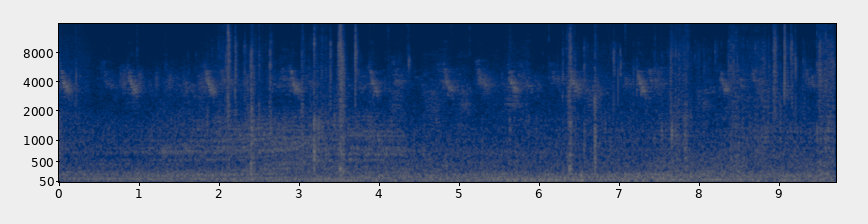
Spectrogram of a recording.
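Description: A bird chirping over and over, short falling chirps about once or twice a second, over a low steady rumble, with a few sharp clicks.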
